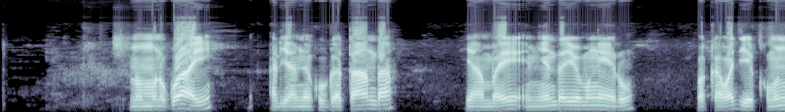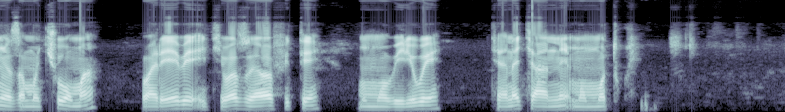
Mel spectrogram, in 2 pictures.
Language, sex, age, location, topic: Kinyarwanda, male, 18-24, Kigali, health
